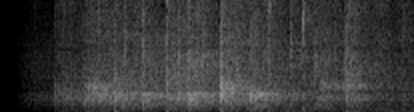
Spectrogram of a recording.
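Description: An audience applauding, the clapping dying down near the end.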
